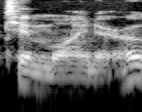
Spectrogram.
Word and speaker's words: Weiner: And then it's the last name rhymes with Finder. – Okay, Tim Weiner.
